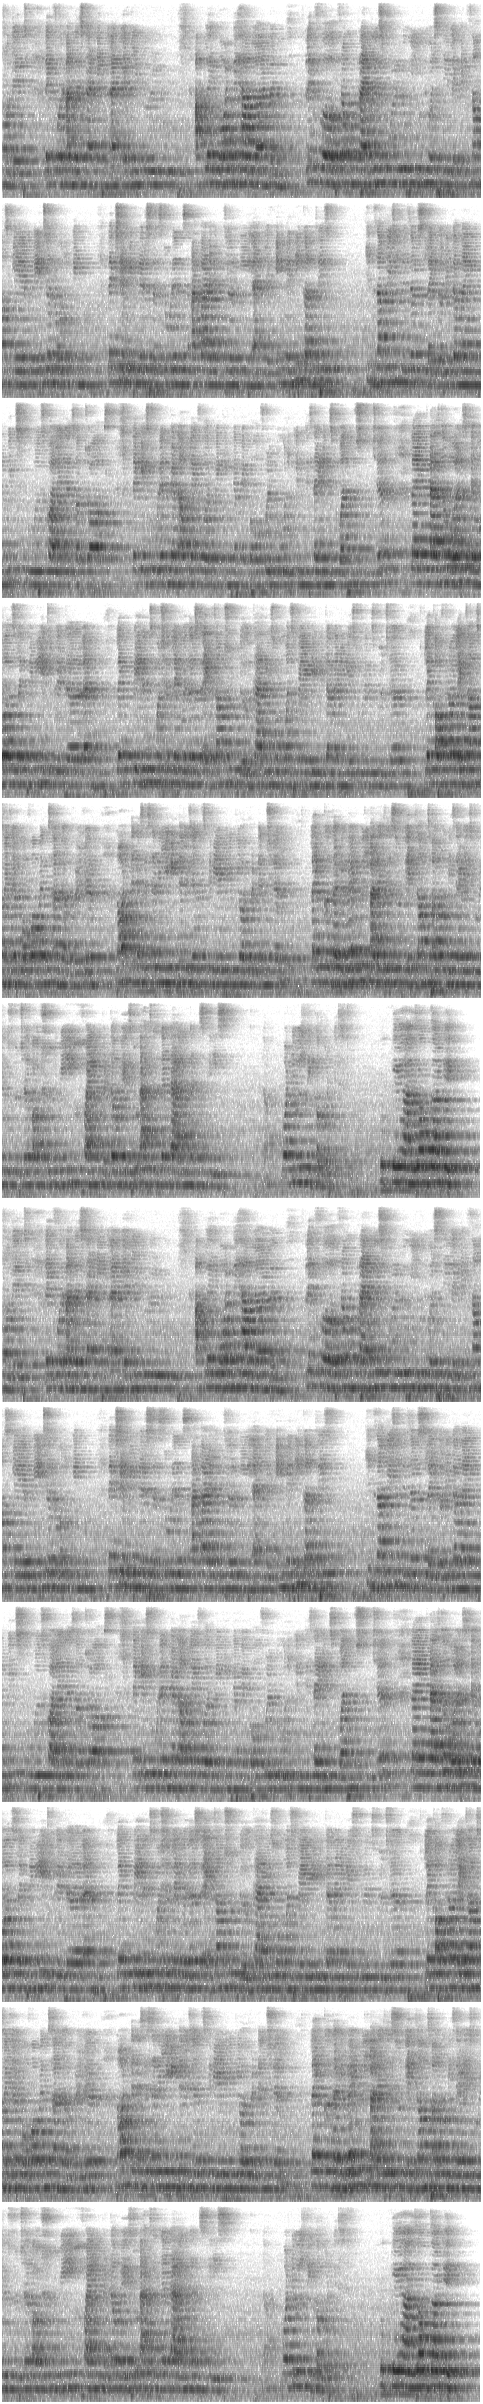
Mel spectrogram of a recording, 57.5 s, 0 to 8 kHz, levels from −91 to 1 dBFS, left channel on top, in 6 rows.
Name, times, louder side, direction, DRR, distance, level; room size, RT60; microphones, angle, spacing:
voice 1, 0.0-5.6 6.1-16.1 16.8-30.7 31.0-36.7 37.2-44.0 44.5-52.4 53.1-54.7 55.4-55.7, equal, ahead, -8 dB, 2.9 m, -26 dB
voice 2, 55.5-56.9, right 1 dB, 25° right, -1 dB, 0.7 m, -19 dB
14.0 x 6.0 x 5.3 m, 2.3 s
head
